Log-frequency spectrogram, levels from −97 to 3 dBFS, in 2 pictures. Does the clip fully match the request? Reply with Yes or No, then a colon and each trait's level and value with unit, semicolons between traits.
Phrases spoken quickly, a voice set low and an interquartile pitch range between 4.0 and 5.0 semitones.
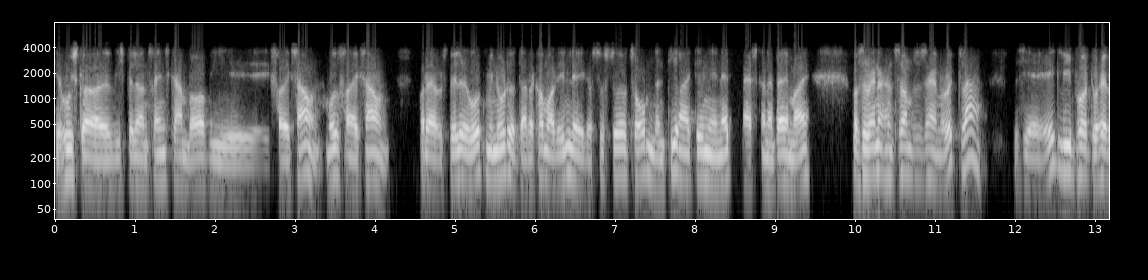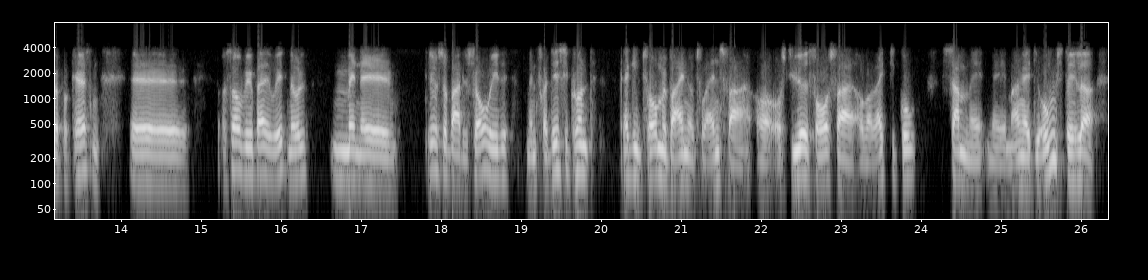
Yes: fast, 235 wpm; low, 120 Hz; average, 4.6 semitones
